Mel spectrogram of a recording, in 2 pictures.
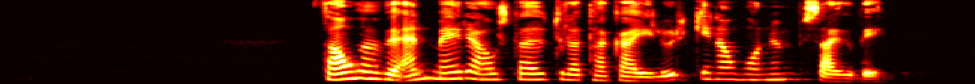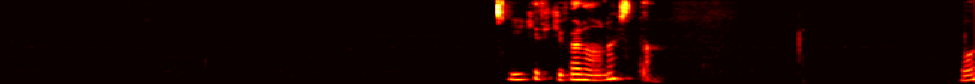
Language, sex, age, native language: Icelandic, female, 60-69, Icelandic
